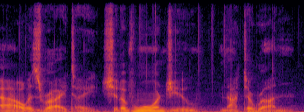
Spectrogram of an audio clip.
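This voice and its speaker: Loud background noise fills the recording. Over it, a man performs a put-on character voice. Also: fairly slow pace. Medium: game stream. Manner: wry, unhurried.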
